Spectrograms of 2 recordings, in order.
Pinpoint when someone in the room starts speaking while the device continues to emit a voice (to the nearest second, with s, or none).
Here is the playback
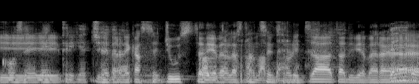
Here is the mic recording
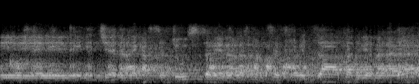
none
